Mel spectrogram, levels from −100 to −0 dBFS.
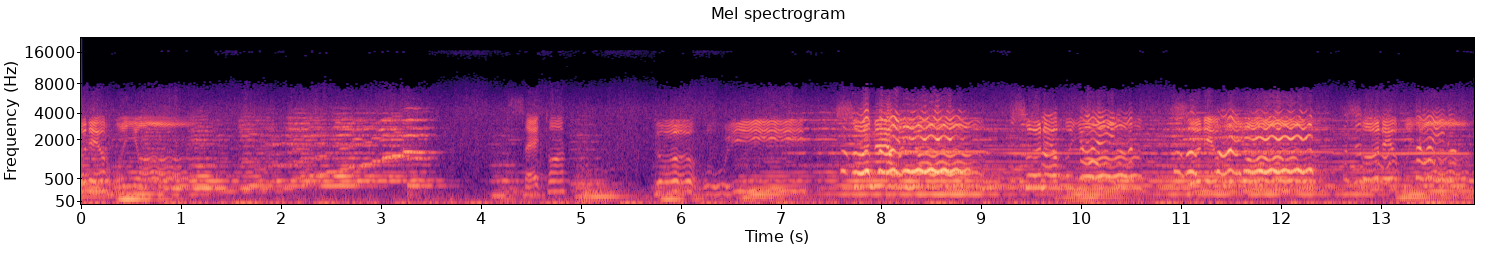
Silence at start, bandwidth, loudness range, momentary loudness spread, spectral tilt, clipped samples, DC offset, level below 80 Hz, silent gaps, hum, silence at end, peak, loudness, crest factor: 0 s; 7.8 kHz; 11 LU; 18 LU; -5.5 dB/octave; under 0.1%; under 0.1%; -42 dBFS; none; none; 0 s; -2 dBFS; -19 LUFS; 18 dB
